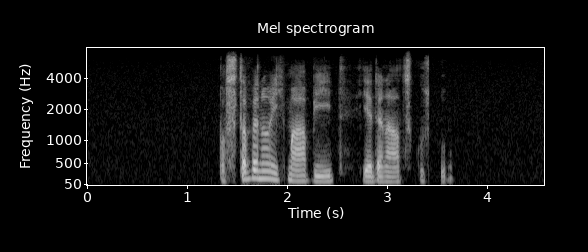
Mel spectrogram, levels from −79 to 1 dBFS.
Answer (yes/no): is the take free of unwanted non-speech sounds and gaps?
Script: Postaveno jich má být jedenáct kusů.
no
